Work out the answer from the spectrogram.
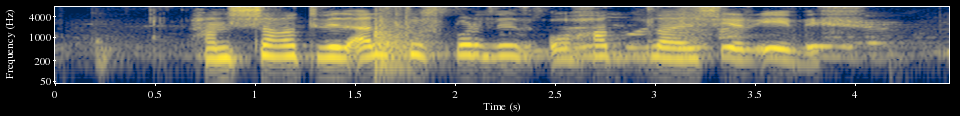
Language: Icelandic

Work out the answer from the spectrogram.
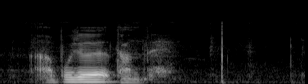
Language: Santali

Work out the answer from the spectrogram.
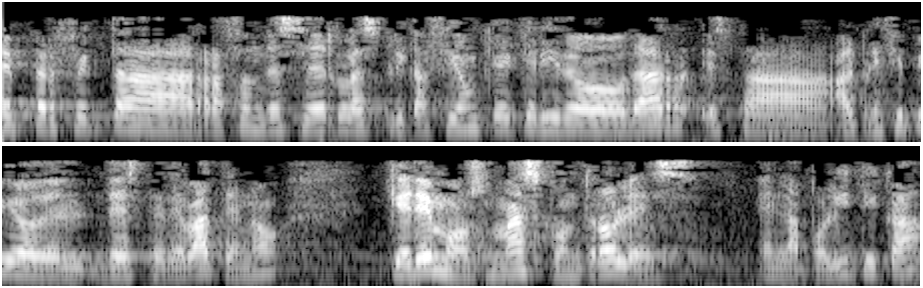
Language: Spanish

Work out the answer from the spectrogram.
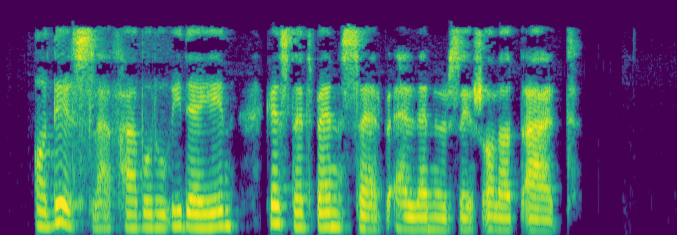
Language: Hungarian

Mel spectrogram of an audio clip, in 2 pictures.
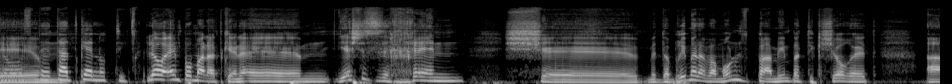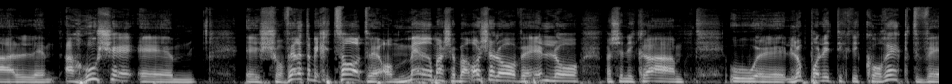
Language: Hebrew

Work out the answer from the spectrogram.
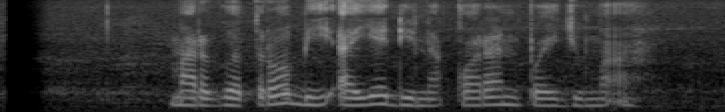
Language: Sundanese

